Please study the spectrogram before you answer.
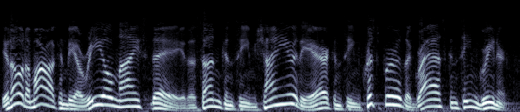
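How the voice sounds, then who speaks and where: A man's voice: mid-range voice, wildly swooping pitch, moderate pace, a little hiss or hum. An American man announcing a 1950s radio advertisement in a folksy, emphatic sales style. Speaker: commercial announcer. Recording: muffled vintage radio broadcast.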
